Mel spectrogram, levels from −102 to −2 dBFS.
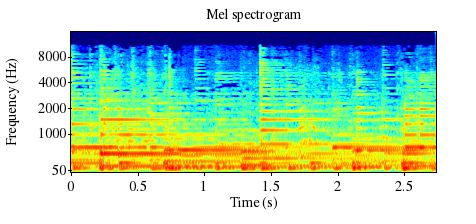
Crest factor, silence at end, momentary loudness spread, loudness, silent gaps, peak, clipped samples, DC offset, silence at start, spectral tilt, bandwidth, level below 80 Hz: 14 dB; 0 s; 5 LU; -18 LUFS; none; -2 dBFS; under 0.1%; under 0.1%; 0 s; -7.5 dB/octave; 11 kHz; -42 dBFS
